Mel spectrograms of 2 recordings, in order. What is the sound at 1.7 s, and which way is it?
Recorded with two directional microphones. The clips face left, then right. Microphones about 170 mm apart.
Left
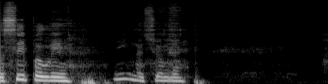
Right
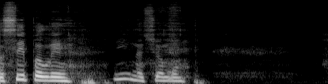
Speech, 60° right (ahead or behind).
